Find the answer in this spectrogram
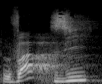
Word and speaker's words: vas-y: ça la vraie conjugaison mais comme il est suivi en prenant on ajoute le s pour faciliter la prononciation on dit vas-y très bien en passant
